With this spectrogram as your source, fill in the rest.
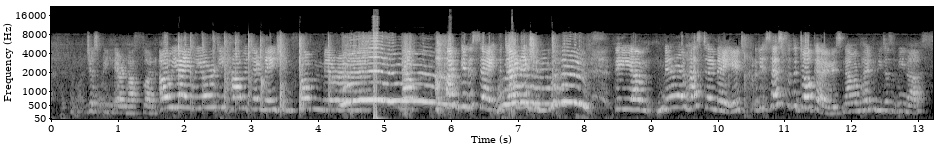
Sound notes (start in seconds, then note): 6.6 cheers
